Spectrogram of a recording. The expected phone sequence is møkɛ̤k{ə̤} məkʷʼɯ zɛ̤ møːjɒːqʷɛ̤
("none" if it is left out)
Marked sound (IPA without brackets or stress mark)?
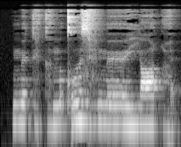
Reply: ə̤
